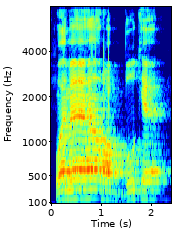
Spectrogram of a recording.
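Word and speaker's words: وَمَا رَبُّكَ: വമാ റബ്ബുക, റാഇന് തഫ്ഖീം കൊടുക്കണം, പൂർണ്ണമായ തടിപ്പിച്ചുകൊണ്ടുള്ള സ്വരഭാരത്തോടെയുള്ള ശബ്ദം നൽകുക. വമാ റബ്ബുക, മറ്റക്ഷരങ്ങൾക്കൊക്കെ തർക്കീഖാണ് എന്നത് ശ്രദ്ധിക്കുക.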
